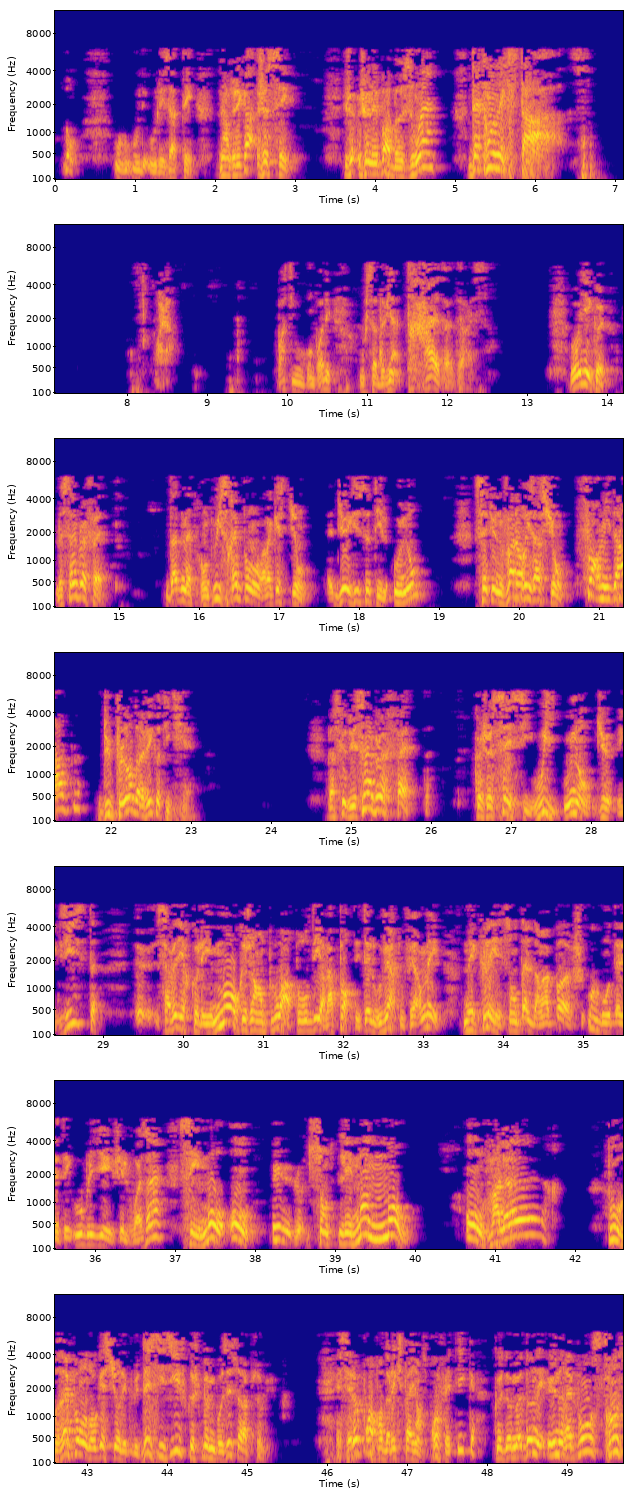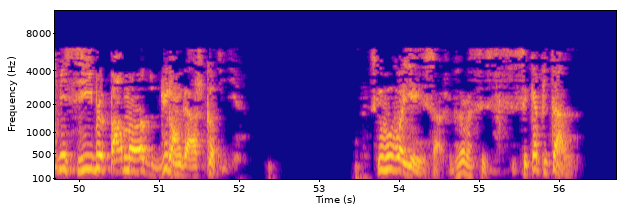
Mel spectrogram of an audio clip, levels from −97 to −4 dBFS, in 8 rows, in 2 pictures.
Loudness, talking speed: -15 LUFS, 160 wpm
